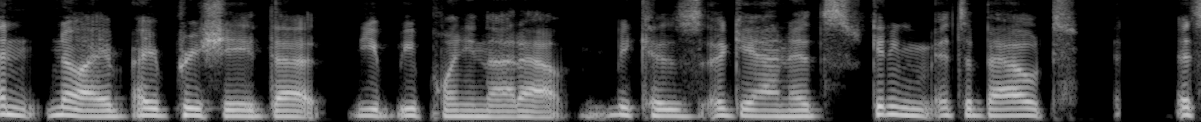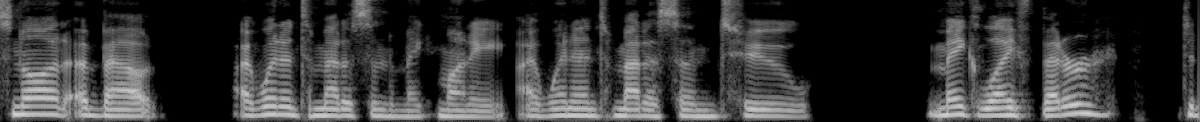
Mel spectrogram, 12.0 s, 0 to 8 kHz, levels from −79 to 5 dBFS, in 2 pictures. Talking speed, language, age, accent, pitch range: 180 wpm, English, 20-39, American, 155-180 Hz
